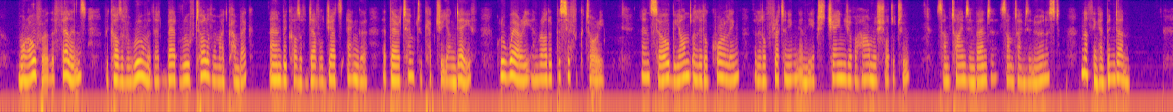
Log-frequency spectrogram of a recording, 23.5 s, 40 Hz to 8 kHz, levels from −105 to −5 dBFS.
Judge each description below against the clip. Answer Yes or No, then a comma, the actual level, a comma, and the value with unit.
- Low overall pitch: No, medium, 185 Hz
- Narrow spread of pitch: Yes, narrow, 2.1 semitones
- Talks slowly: No, average, 155 wpm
